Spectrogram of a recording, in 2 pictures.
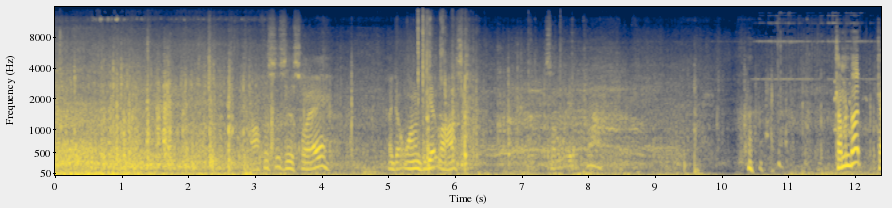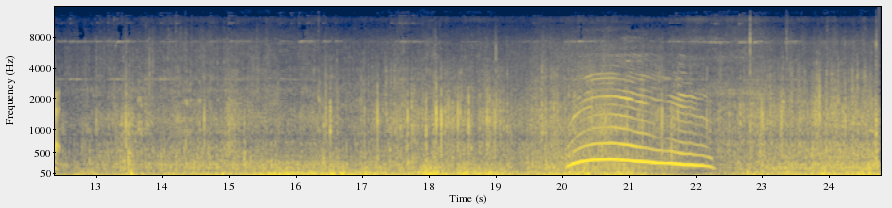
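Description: Bicycle tyres crunch and rumble over a dirt trail.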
